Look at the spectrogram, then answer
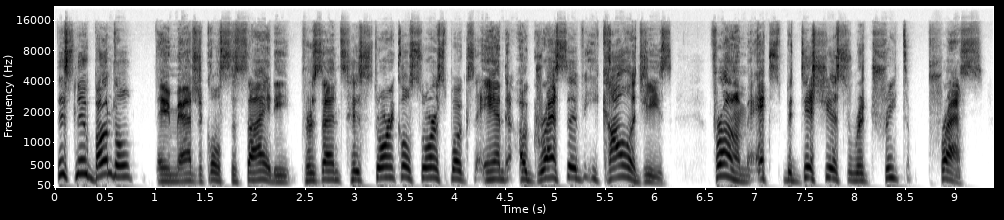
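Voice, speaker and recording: A man's voice: sits high, lively intonation, unhurried, darkish tone, no echo, rough recording. A man with a Chicago accent hosting a casual livestream of tabletop gaming news, chatty and jokey as he talks with his chat. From Chicago, USA. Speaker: host.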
